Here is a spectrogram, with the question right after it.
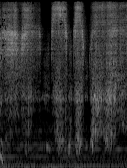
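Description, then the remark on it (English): Snakes hissing in a series of loud, breathy bursts, about four long sibilant hisses close together with short gaps, and no talking. “They were objecting with every hiss out of their mouths, but she just couldn't understand them.”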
